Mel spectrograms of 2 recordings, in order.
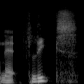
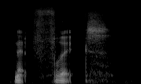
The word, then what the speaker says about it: Netflix: And the second thing I wanted to mention is in the second syllable, the second part of the word, we're saying flicks. So this is the I sound. It's not Netflix, it's Netflix.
